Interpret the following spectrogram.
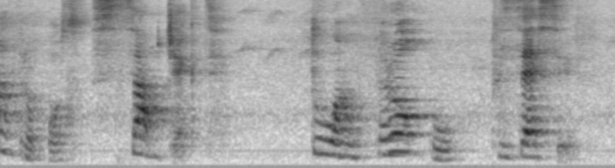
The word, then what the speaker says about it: άνθρωπος: Ο άνθρωπος, subject, του ανθρώπου, possessive. Ο άνθρωπος is a masculine noun with 3 syllables and the accent is on the 3rd syllable from the end.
